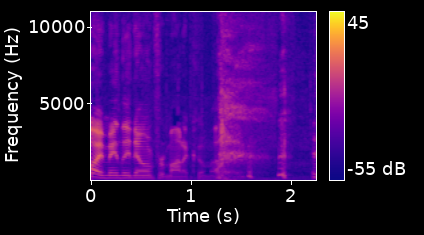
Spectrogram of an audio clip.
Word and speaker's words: Monokuma: But now, now I mainly know him for Monokuma. See, I'm the kind of Monokuma. I think Monokuma Monakuma. Yeah, monokuma is how it's said in the English uh versions.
